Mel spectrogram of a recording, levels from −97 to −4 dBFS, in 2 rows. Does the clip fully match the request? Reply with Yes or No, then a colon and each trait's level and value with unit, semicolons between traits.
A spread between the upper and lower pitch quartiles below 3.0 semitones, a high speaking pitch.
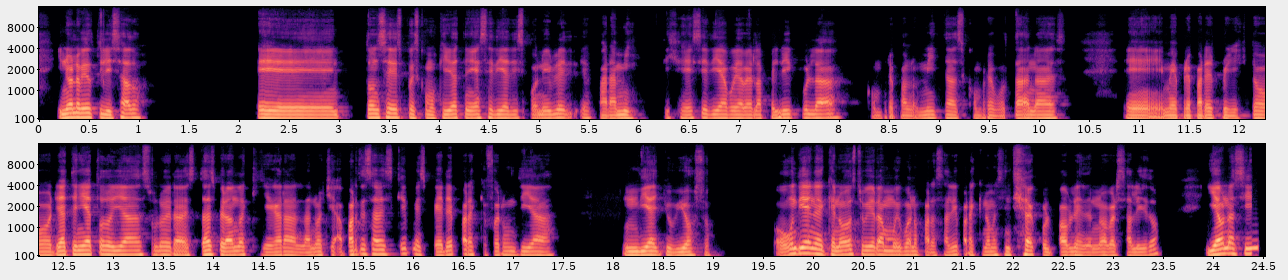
No: narrow, 2.5 semitones; low, 120 Hz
